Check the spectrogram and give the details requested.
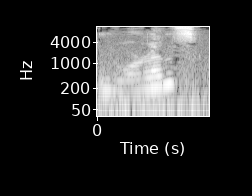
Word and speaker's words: New Orleans: relatives down there and they pronounce it in warrens so I have a tendency to do that too but this is another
